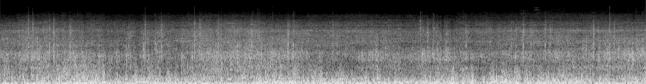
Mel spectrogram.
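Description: Hardtail mountain bike tyres rolling fast over snow and frozen dirt, a loud, steady rushing noise, with wind buffeting the microphone and small knocks from the bike over the rough trail.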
